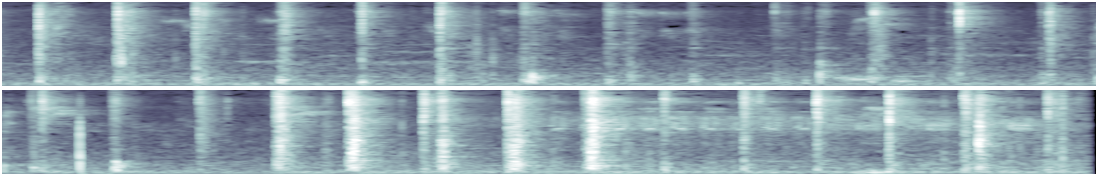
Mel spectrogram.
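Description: A large knife scraping the scales off a whole fish, in quick repeated sharp strokes, about two to three a second, growing louder in the second half.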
